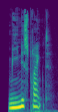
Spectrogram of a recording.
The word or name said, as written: minesprængt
